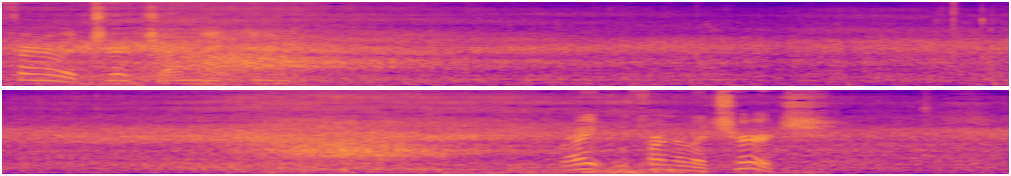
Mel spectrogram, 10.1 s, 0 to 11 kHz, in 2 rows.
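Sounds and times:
car passing close: 0:00.0 - 0:10.0.

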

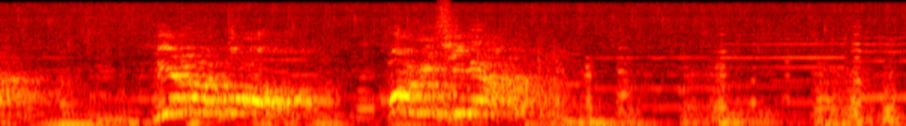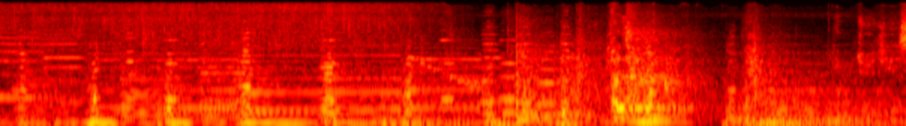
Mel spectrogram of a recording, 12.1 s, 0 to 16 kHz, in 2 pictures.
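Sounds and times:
shower water spraying: 0:00.0 - 0:09.5
soft background music: 0:00.0 - 0:12.0.

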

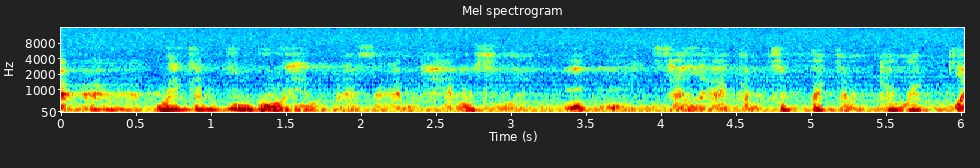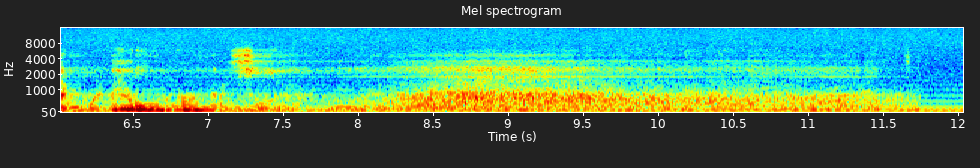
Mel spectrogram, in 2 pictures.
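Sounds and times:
low tape hum: 0:00.0 - 0:12.0
audience laughing and applauding: 0:07.8 - 0:11.8.

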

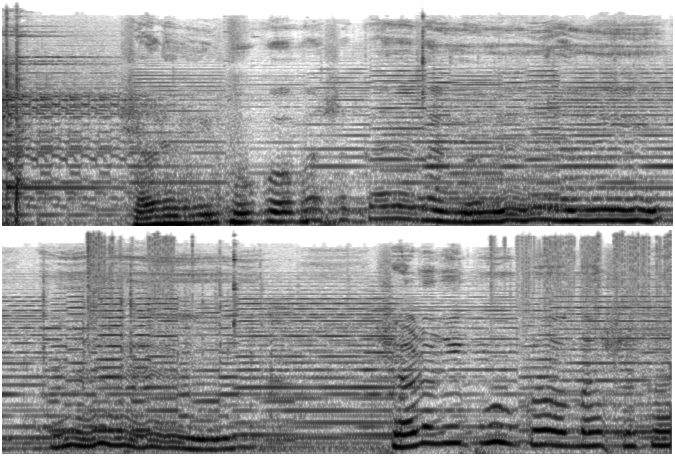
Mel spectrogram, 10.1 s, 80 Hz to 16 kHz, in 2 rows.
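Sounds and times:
tabla stroke: 0:00.0 - 0:01.6
harmonium notes: 0:00.0 - 0:10.0
man singing long note: 0:01.0 - 0:06.9, 0:08.0 - 0:10.0.

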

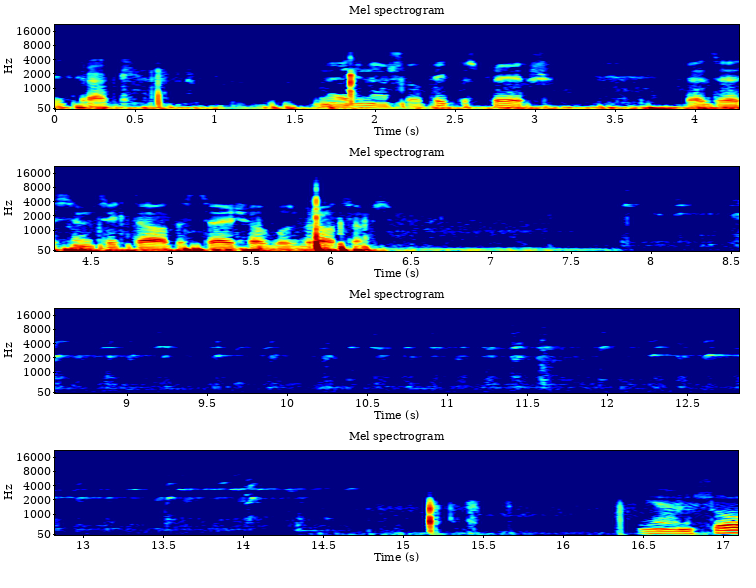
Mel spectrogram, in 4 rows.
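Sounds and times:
small birds chirping: 0:00.0 - 0:15.2.

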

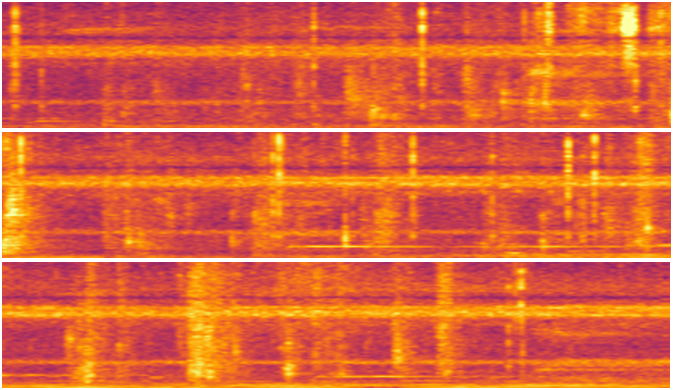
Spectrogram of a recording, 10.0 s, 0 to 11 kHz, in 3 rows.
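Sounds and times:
footsteps on littered floor: 0:00.5 - 0:09.2.

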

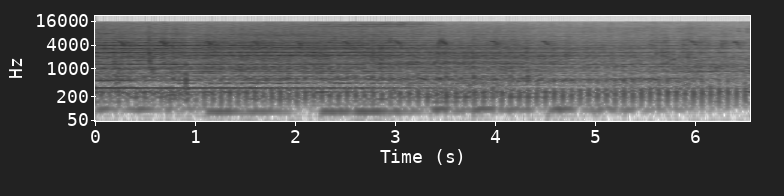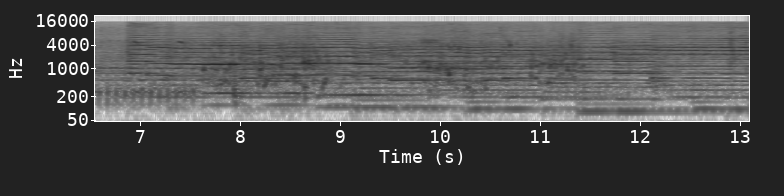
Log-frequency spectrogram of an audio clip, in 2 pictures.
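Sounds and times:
background music: 0:00.0 - 0:13.0
boat motor chugging: 0:00.0 - 0:13.0.

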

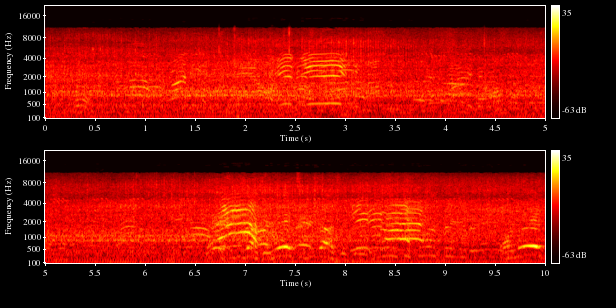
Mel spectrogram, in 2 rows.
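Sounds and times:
people shouting calls: 0:00.8 - 0:04.6, 0:05.3 - 0:10.0.

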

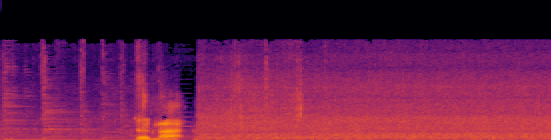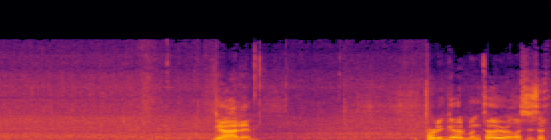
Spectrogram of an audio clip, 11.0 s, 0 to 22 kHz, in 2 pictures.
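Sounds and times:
river rushing over rapids: 0:01.9 - 0:11.0.

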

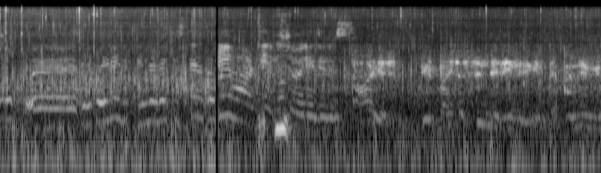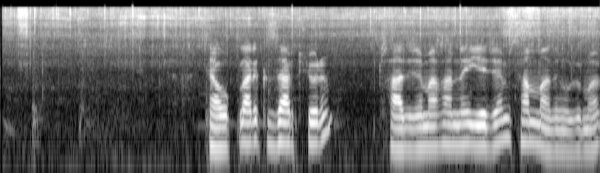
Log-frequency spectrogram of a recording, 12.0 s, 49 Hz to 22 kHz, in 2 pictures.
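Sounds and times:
faint voices: 0:00.0 - 0:06.2
meat sizzling on a grill: 0:00.0 - 0:12.0.

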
